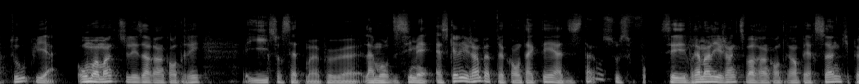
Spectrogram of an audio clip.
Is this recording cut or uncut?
cut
